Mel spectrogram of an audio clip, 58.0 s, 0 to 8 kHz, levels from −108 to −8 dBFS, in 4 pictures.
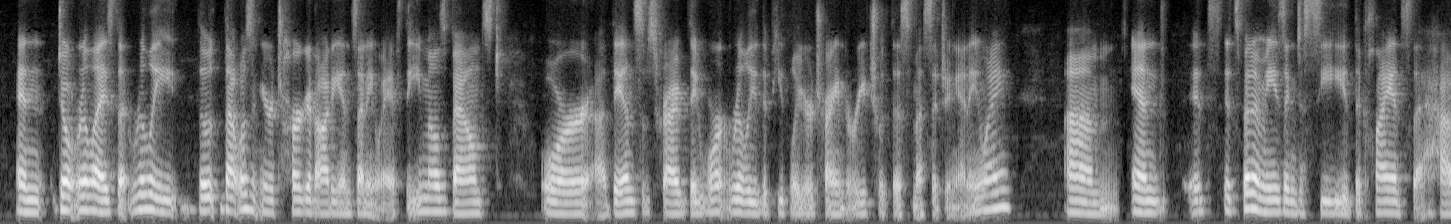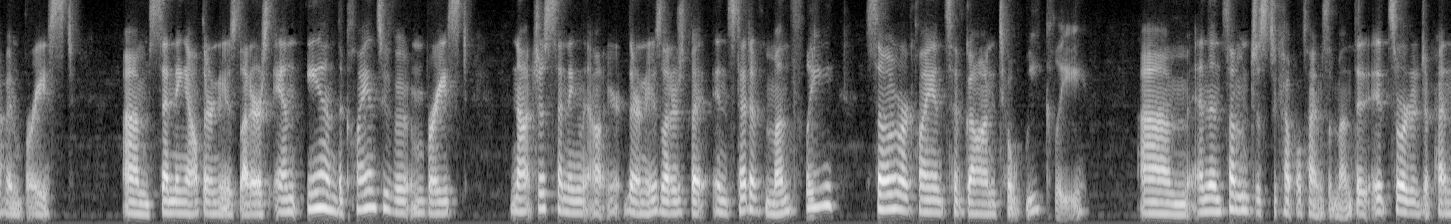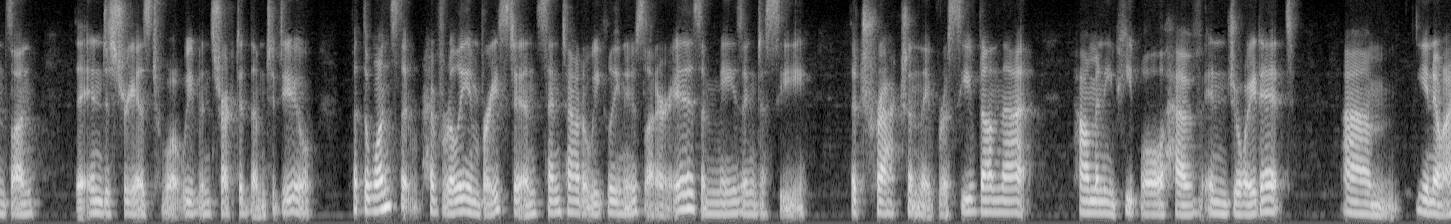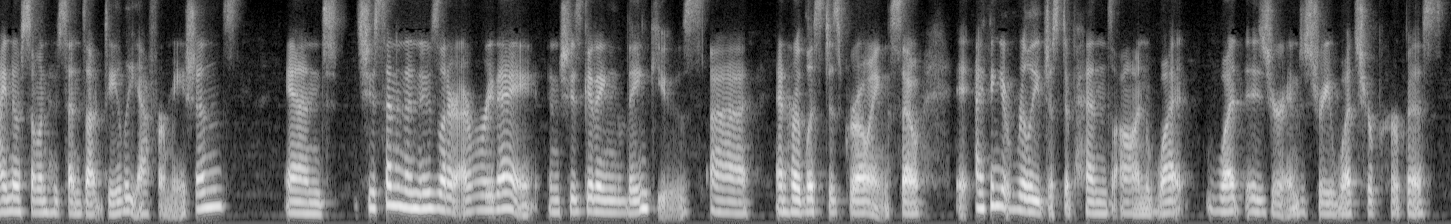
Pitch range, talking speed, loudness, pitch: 145-180 Hz, 185 wpm, -25 LUFS, 160 Hz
